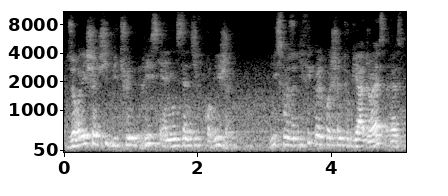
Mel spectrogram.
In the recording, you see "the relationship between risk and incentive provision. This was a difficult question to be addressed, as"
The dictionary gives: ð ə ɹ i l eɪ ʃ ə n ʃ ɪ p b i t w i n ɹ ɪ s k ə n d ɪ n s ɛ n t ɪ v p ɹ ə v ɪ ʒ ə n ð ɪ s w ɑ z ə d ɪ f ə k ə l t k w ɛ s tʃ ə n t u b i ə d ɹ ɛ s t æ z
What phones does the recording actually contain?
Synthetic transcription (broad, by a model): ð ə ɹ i l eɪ ʃ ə n ʃ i p b i t w i n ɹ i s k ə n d ɪ n s ɛ n t ɪ v p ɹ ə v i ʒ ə n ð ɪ s w ɑ z ə d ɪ f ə k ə l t k w ɛ s tʃ ə n t u b i ə d ɹ ɛ s t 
